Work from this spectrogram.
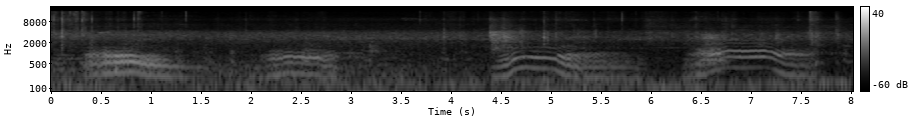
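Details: A Bengal kitten playing with a string, refusing to let it go, gives four drawn-out, wavering meowing growls, each rising and falling, about every two seconds, over a low background rumble.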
